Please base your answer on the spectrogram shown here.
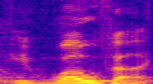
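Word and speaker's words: Iłowa: that with how though and this town it's pronounced now you OVA in polish and this is a beautiful little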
